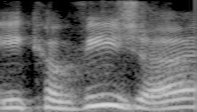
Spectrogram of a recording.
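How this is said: The double L sounds like 'zh'. This is how South Americans say it. "the double L's is pronounced as a zh"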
